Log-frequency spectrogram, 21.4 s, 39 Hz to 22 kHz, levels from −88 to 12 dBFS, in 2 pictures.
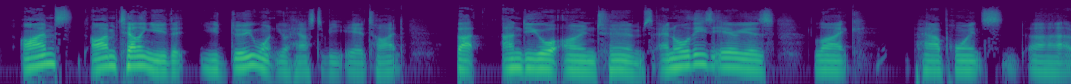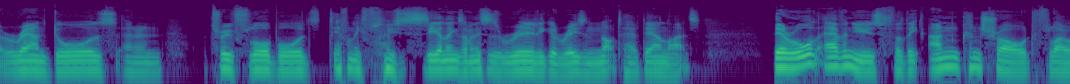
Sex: male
